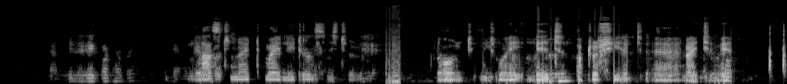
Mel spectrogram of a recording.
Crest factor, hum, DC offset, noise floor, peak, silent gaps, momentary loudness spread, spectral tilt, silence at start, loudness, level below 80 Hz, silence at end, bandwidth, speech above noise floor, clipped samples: 20 dB; none; under 0.1%; -57 dBFS; -2 dBFS; none; 15 LU; -5 dB/octave; 0.7 s; -22 LUFS; -50 dBFS; 0 s; 15.5 kHz; 35 dB; under 0.1%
